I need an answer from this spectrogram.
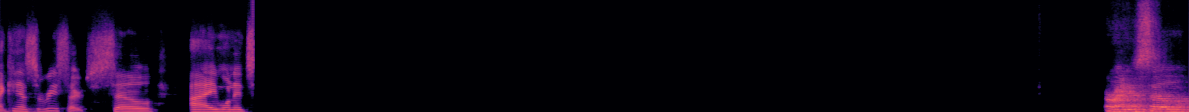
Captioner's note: silence due to technical difficulties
